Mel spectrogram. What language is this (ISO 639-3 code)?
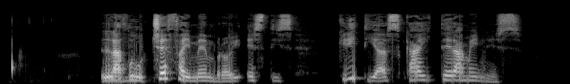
epo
